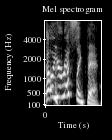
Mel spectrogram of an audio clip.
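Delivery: high-pitched mock discovery; retold feigned surprise. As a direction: act out a delighted "oh, you too" reaction. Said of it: "And then it's like".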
